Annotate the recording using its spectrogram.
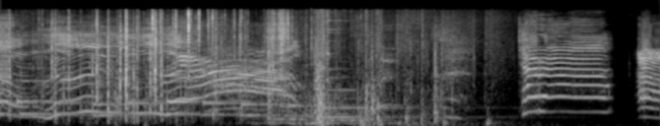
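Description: Background music with a voice crying out in glides that rise and fall, and a thump about two seconds in as the puppet tumbles over. Near the end a single held pitched tone sounds.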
